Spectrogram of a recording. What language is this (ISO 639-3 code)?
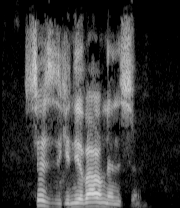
kab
